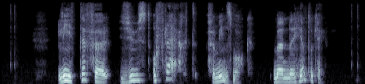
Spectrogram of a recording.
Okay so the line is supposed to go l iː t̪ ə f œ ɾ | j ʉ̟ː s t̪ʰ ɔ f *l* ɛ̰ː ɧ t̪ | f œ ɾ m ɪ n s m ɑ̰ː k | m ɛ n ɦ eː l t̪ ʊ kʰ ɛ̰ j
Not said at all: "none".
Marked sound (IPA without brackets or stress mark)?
ɾ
